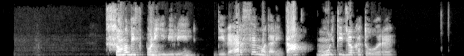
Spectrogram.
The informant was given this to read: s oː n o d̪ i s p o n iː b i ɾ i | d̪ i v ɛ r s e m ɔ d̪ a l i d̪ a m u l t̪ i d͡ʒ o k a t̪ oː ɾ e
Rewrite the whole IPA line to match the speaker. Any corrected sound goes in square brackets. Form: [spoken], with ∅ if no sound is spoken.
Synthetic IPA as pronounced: s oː n o d̪ i s p o n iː b i [l] i | d̪ i v ɛ r s e m [o] d̪ a l i [t̪] a m u l t̪ i d͡ʒ o k a t̪ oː ɾ e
